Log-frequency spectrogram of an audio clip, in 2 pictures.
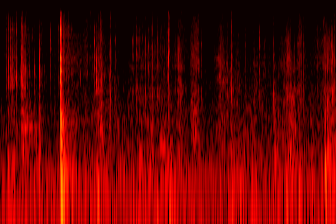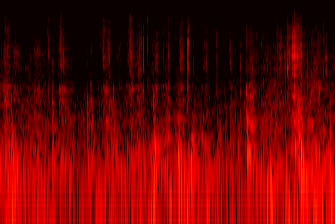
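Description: Faint rustling and rubbing as an adhesive tape protector is peeled and a carpeted bed-liner pillar piece is pressed on by hand, with one sharp click about half a second in.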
